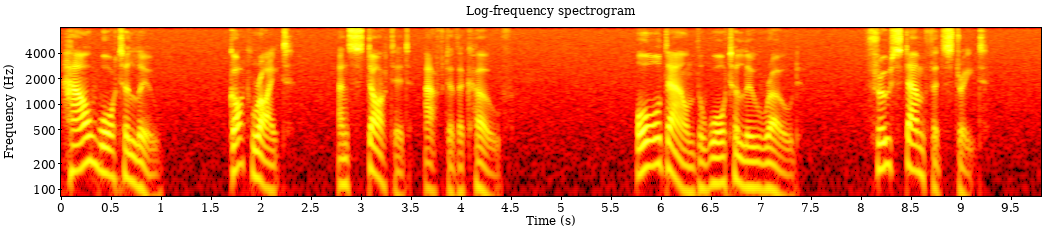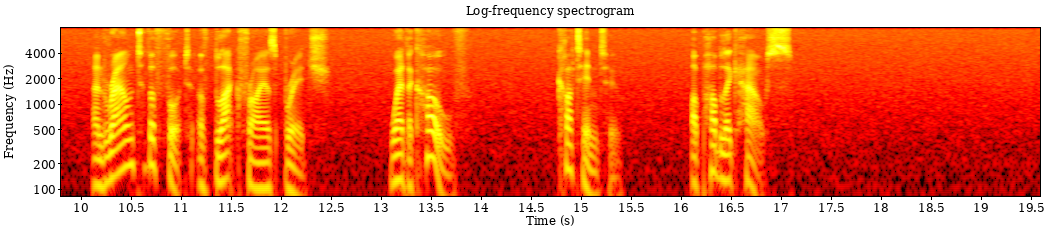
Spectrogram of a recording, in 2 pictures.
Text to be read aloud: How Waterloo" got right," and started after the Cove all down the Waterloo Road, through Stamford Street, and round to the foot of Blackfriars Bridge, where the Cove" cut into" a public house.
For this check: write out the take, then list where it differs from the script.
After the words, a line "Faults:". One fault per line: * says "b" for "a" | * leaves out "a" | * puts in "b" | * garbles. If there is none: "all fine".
How Waterloo" got right," and started after the Cove all down the Waterloo Road, through Stamford Street, and round to the foot of Blackfriars Bridge, where the Cove" cut into" a public house.
Faults:
all fine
